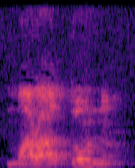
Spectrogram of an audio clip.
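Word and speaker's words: مرض: But the original Arabic word should be pronounced as maradon. Okay? Like the sound of D, not sound of Z.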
